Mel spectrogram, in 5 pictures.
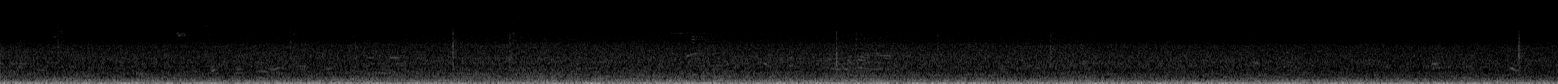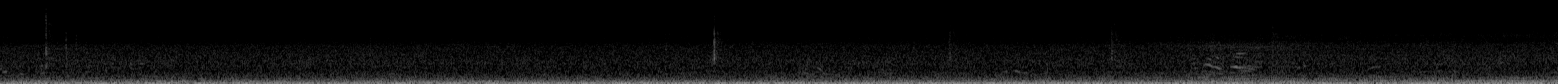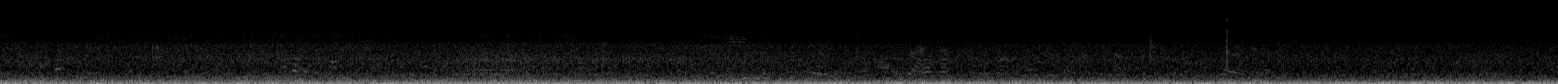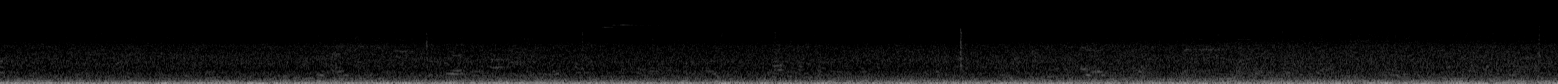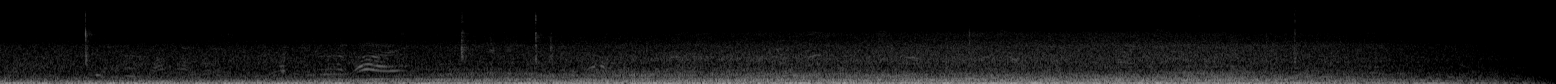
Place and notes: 榮星花園公園, Zhongshan District - Chess and Traffic Sound
Old man playing chess and Dialogue among the elderly, Traffic Sound, Binaural recordings, Zoom H4n+ Soundman OKM II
